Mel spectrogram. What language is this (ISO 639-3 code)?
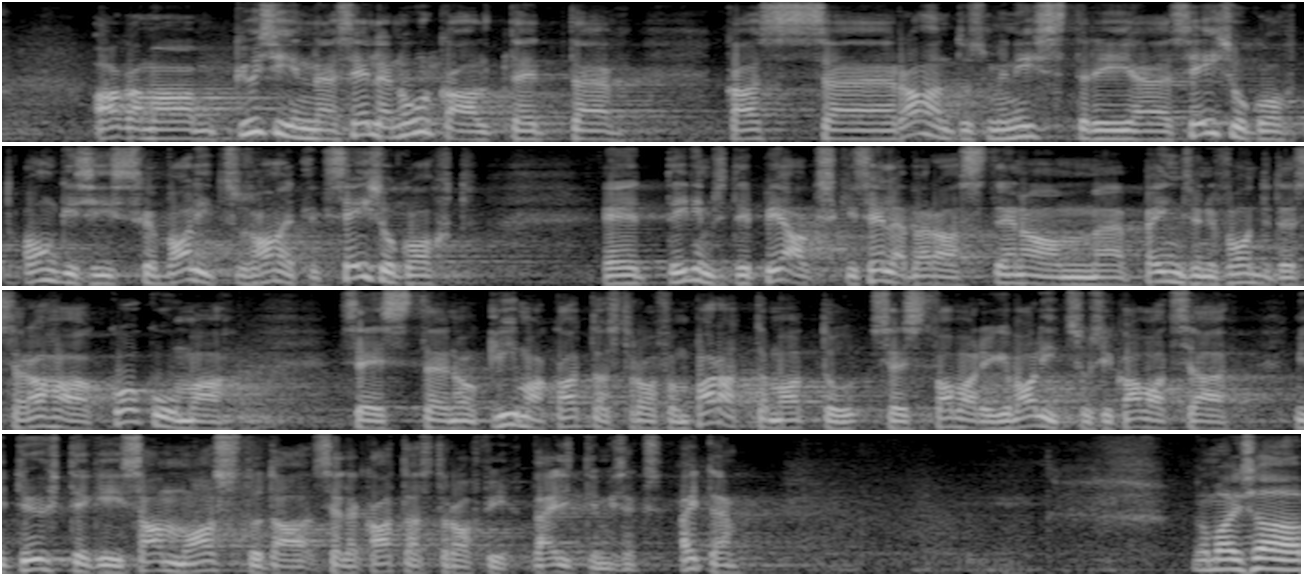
est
